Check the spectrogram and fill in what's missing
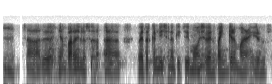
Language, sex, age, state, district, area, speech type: Malayalam, male, 18-30, Kerala, Idukki, rural, conversation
